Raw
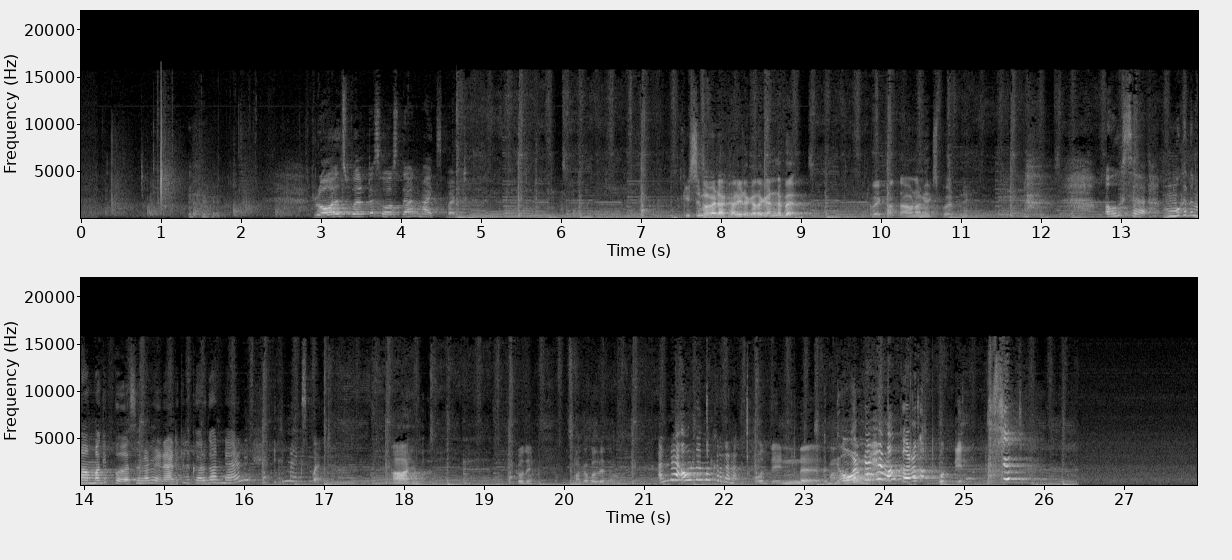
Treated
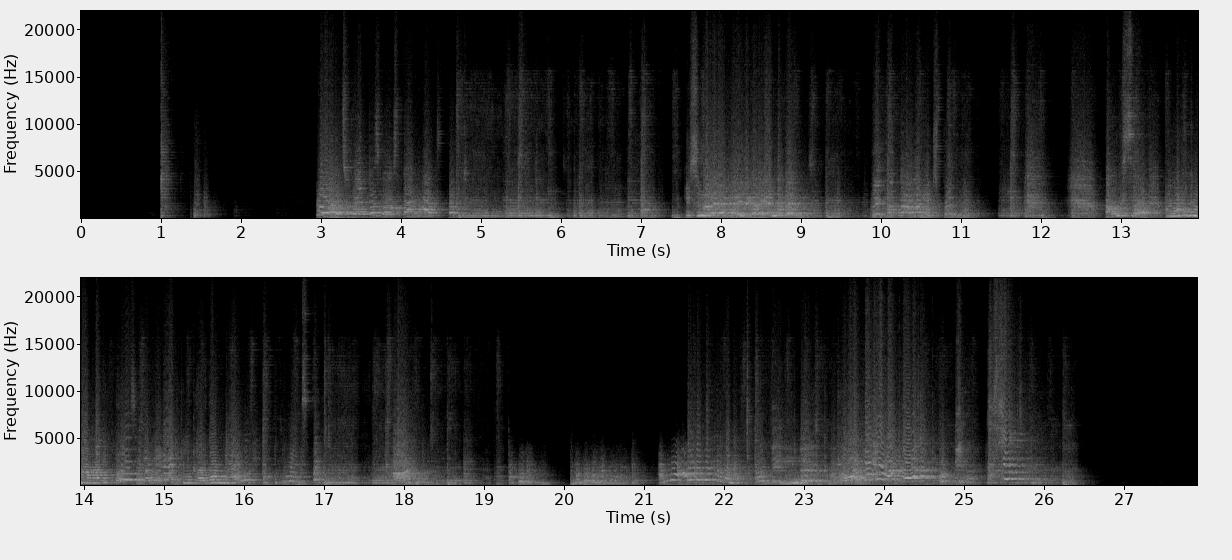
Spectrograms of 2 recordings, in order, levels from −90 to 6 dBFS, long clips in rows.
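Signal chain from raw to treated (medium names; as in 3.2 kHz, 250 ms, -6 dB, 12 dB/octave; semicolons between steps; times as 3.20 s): high-pass 120 Hz 24 dB/octave; gate -38 dBFS, range -32 dB; level rider gain up to 4 dB; feedback comb 320 Hz, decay 0.24 s, harmonics all, mix 80%; half-wave rectifier; valve stage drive 28 dB, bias 0.7; 19.31–21.55 s: distance through air 410 m; feedback delay 121 ms, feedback 34%, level -19 dB; reverberation RT60 0.60 s, pre-delay 3 ms, DRR 2.5 dB; trim +7 dB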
